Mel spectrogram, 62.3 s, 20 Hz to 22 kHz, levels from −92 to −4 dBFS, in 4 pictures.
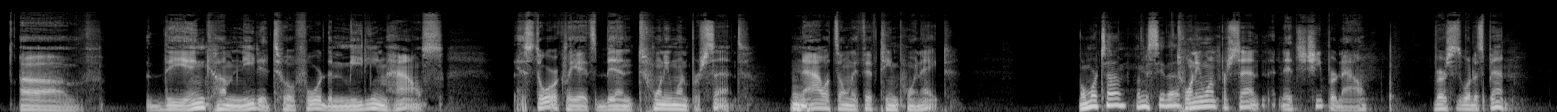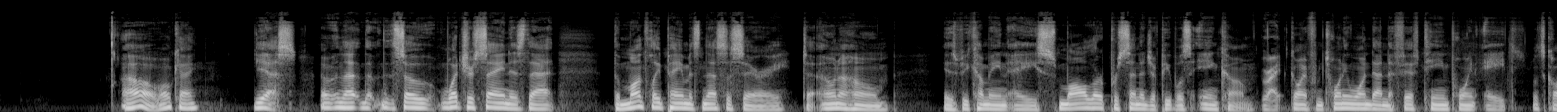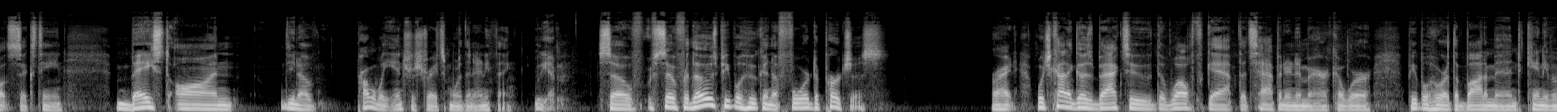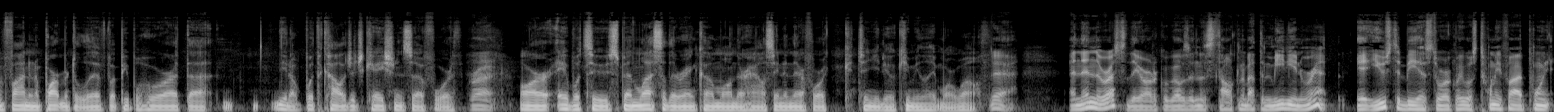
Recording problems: none

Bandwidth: 14.5 kHz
